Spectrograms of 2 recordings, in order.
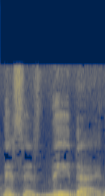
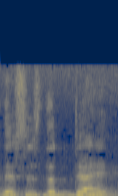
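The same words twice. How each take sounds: First: THE said as a full "thee" and leaned on; emphatic the before day; stress on the. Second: DAY held out at the end; stress on day. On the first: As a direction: hit the word the, making it the one and only. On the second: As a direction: lean on the last word, day. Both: Shown as a demonstration. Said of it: "begin to emphasize a different word".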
